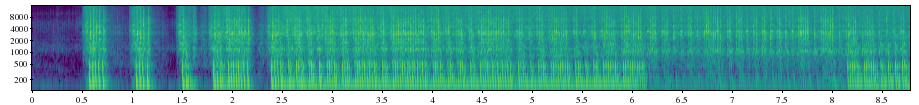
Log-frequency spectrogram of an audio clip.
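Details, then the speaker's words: Traxxas Revo 3.3 nitro RC truck that had been running badly, apparently starved of fuel, with a badly bent exhaust: after cranking bursts it catches into a steady high buzz rising with throttle, more fuel flowing and more smoke, now running normally. "Sounds better to me. Looks like it looks I think there's a lot more fuel coming through there."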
